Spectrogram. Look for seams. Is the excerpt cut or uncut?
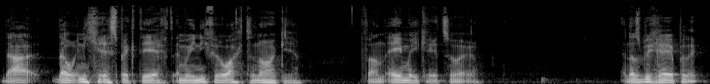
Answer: cut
